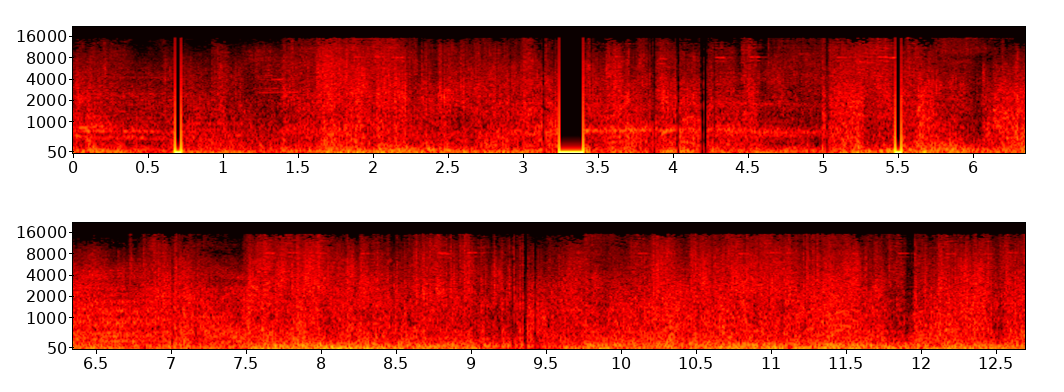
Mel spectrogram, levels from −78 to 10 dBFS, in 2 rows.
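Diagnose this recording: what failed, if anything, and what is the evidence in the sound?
Three hard, loud digital bangs come from a processing stage whose calculation produced infinite or invalid numbers. These invalid numbers at full scale were clamped to the largest positive or negative value for a whole block. The 40 ms blocks at 0.68 to 0.72 s and 5.48 to 5.52 s each land as a single bang. The 160 ms block from 3.24 to 3.4 s is heard as a loud pop at each edge with nothing between, because a flat full-scale level carries no sound.

Irregular scratching and crackle bursts run from 2.9 to 4.29 s, 6.68 to 7.2 s and 9.16 to 9.48 s. This is loose connector crackle in the analogue wiring: a worn or dirty contact makes and breaks rapidly as it moves, chopping the signal and producing uneven bursts rather than steady noise. The first burst overlaps the 3.24 s full-scale block, but the two come from separate stages.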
